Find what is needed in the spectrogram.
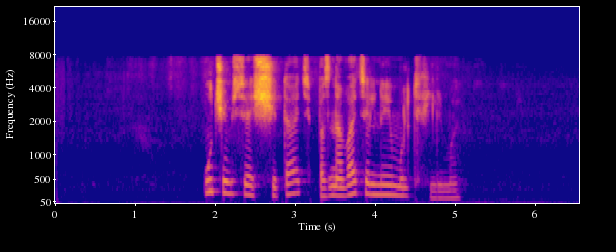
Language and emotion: Russian, neutral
